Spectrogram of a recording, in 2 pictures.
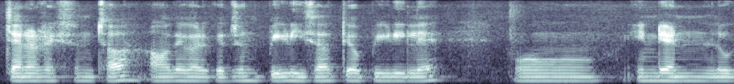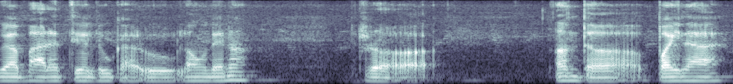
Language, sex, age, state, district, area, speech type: Nepali, male, 30-45, West Bengal, Kalimpong, rural, spontaneous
